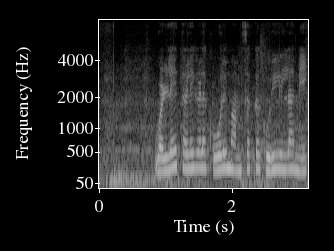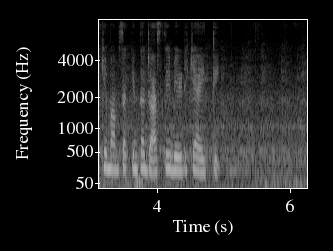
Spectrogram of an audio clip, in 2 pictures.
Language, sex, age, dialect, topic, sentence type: Kannada, female, 25-30, Central, agriculture, statement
